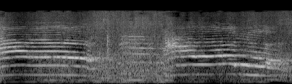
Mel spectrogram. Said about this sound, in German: Wir haben während der Dusche 2 Verhaltensweisen untersucht. Das waren auch die einzigen Verhaltensweisen, die für die Katze in dieser Zwangssituation möglich waren. Das war Vokalisation, also wenn die Katze miaut hat, und Lokomotion.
